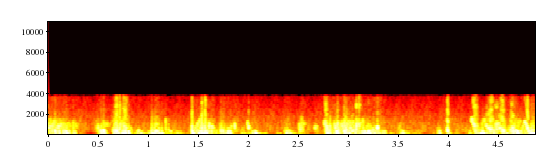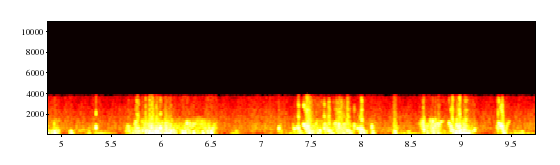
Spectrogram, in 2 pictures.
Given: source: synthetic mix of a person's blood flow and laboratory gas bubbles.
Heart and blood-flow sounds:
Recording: Doppler ultrasound of blood flow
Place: precordium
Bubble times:
0.00-0.32 s: bubbles
0.47-1.27 s: bubbles
1.44-1.92 s: bubbles
1.96-2.11 s: bubbles
2.35-2.44 s: bubbles
2.49-2.59 s: bubbles
2.65-2.72 s: bubbles
2.75-3.40 s: bubbles
3.88-4.06 s: bubbles
4.21-5.00 s: bubbles
5.07-5.15 s: bubbles
5.31-5.39 s: bubbles
5.64-6.57 s: bubbles
7.15-7.24 s: bubbles
7.29-8.16 s: bubbles
8.31-8.39 s: bubbles
8.57-9.18 s: bubbles
9.35-9.50 s: bubbles
From the record:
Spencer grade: 4 (maximum detectable bubble signal sounding continuously throughout systole and diastole of every cardiac period, and overriding the amplitude of the normal cardiac signals)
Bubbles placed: anywhere in the cardiac cycle

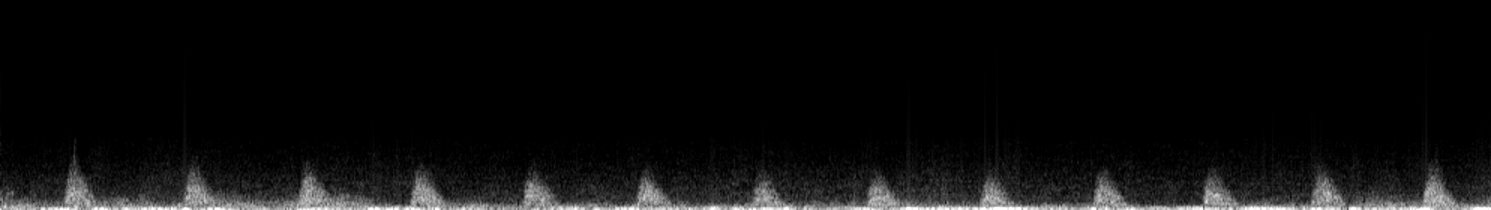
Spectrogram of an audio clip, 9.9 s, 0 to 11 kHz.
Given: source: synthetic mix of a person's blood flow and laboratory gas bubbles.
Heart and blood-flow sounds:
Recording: Doppler ultrasound of blood flow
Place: subclavian vein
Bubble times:
0.00-0.09 s: bubbles
0.46-0.54 s: bubbles
From the record:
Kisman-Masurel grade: 111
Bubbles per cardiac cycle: 1 to 2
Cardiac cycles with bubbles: 1 to 10%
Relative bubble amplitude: barely perceptible (0.100 to 0.250)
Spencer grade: 1 (occasional bubble signal discernible with the cardiac motion signal, with majority of cardiac periods free of bubbles)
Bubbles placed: anywhere in the cardiac cycle

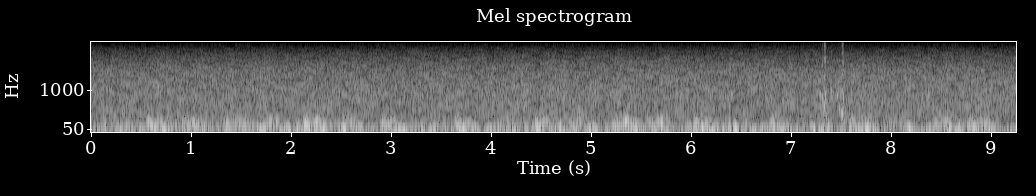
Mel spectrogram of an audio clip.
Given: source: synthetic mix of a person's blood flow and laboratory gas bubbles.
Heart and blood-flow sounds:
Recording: Doppler ultrasound of blood flow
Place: precordium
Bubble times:
7.26-7.65 s: bubbles
From the record:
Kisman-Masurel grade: 112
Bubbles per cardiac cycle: 1 to 2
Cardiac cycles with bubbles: 1 to 10%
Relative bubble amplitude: moderate (0.250 to 0.450)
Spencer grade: 1 (occasional bubble signal discernible with the cardiac motion signal, with majority of cardiac periods free of bubbles)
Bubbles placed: anywhere in the cardiac cycle

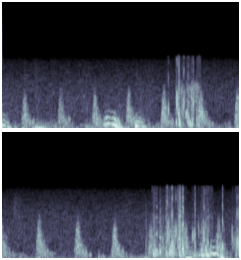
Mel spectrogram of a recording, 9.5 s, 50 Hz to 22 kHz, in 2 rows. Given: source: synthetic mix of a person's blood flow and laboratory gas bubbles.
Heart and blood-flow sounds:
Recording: Doppler ultrasound of blood flow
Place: subclavian vein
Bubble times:
3.29-3.35 s: bubbles
3.46-3.98 s: bubbles
7.73-8.47 s: bubbles
8.51-8.96 s: bubbles
9.12-9.20 s: bubbles
9.32-9.50 s: bubbles
From the record:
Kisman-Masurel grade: 222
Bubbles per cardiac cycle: several, 3 to 8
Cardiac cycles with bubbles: 10 to 50%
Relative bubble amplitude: moderate (0.250 to 0.450)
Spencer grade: 2 (many but less than half of the cardiac periods contain bubble signals, singularly or in groups)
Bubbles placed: anywhere in the cardiac cycle

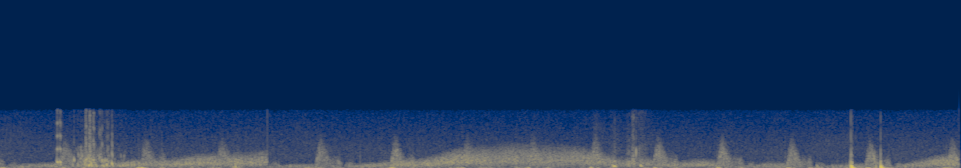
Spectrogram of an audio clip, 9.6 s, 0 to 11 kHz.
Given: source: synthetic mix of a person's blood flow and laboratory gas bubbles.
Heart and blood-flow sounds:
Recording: Doppler ultrasound of blood flow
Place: subclavian vein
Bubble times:
0.55-0.67 s: bubbles
0.71-1.29 s: bubbles
6.13-6.23 s: bubbles
6.28-6.49 s: bubbles
From the record:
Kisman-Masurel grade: 221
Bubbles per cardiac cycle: several, 3 to 8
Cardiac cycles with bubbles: 10 to 50%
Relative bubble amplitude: barely perceptible (0.100 to 0.250)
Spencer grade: 2 (many but less than half of the cardiac periods contain bubble signals, singularly or in groups)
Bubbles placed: anywhere in the cardiac cycle

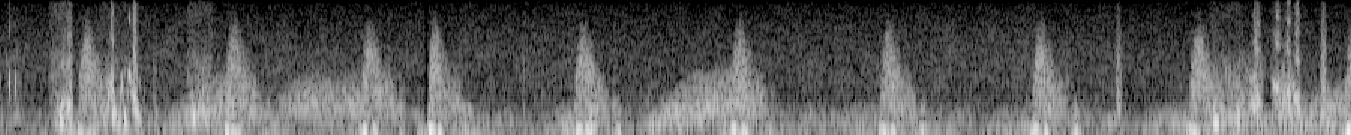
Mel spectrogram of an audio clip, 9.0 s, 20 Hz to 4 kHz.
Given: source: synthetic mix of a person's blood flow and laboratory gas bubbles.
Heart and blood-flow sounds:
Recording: Doppler ultrasound of blood flow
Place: subclavian vein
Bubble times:
0.04-0.14 s: bubbles
0.33-0.49 s: bubbles
0.66-0.97 s: bubbles
1.25-1.42 s: bubbles
8.06-8.43 s: bubbles
8.47-8.70 s: bubbles
From the record:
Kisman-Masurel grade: 221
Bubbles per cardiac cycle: several, 3 to 8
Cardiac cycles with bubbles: 10 to 50%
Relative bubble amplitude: barely perceptible (0.100 to 0.250)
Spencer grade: 2 (many but less than half of the cardiac periods contain bubble signals, singularly or in groups)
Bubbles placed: anywhere in the cardiac cycle

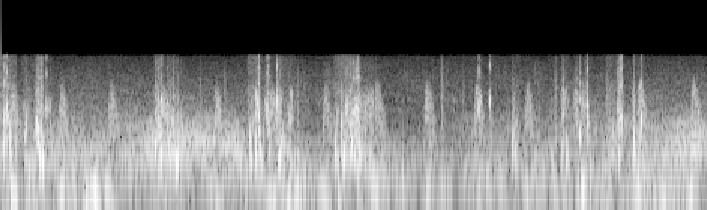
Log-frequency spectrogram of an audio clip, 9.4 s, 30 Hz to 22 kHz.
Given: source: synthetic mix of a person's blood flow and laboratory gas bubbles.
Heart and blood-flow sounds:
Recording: Doppler ultrasound of blood flow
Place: subclavian vein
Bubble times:
0.00-0.21 s: bubbles
0.27-0.68 s: bubbles
2.02-2.44 s: bubbles
3.28-3.93 s: bubbles
4.43-4.98 s: bubbles
6.34-6.42 s: bubbles
6.49-6.56 s: bubbles
6.80-6.92 s: bubbles
7.46-7.88 s: bubbles
8.08-8.32 s: bubbles
8.40-8.58 s: bubbles
From the record:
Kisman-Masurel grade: 233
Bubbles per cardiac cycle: several, 3 to 8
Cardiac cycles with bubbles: 50 to 99%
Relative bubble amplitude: loud (0.450 to 0.775)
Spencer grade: 3 (all of the cardiac periods contain showers or single bubble signals, but not dominating or overriding the cardiac motion signals)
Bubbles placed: anywhere in the cardiac cycle

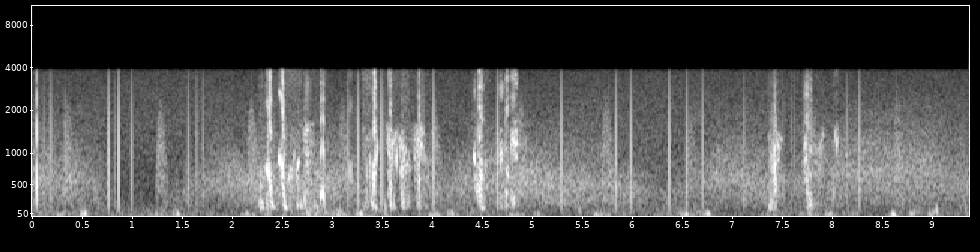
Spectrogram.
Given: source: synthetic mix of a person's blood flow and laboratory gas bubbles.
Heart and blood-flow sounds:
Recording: Doppler ultrasound of blood flow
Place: subclavian vein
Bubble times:
2.26-2.96 s: bubbles
3.16-3.21 s: bubbles
3.30-3.50 s: bubbles
3.52-3.99 s: bubbles
4.38-4.58 s: bubbles
4.63-4.87 s: bubbles
7.36-7.51 s: bubbles
7.71-7.92 s: bubbles
8.00-8.08 s: bubbles
From the record:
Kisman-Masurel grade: 222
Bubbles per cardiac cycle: several, 3 to 8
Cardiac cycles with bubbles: 10 to 50%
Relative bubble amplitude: moderate (0.250 to 0.450)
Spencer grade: 2 (many but less than half of the cardiac periods contain bubble signals, singularly or in groups)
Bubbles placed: anywhere in the cardiac cycle

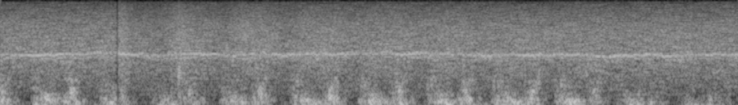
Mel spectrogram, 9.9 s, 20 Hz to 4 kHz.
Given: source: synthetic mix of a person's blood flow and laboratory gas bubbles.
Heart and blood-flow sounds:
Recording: Doppler ultrasound of blood flow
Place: precordium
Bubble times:
2.37-2.47 s: bubbles
From the record:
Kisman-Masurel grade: 113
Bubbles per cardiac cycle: 1 to 2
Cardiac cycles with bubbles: 1 to 10%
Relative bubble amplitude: loud (0.450 to 0.775)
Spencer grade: 1 (occasional bubble signal discernible with the cardiac motion signal, with majority of cardiac periods free of bubbles)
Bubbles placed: anywhere in the cardiac cycle

